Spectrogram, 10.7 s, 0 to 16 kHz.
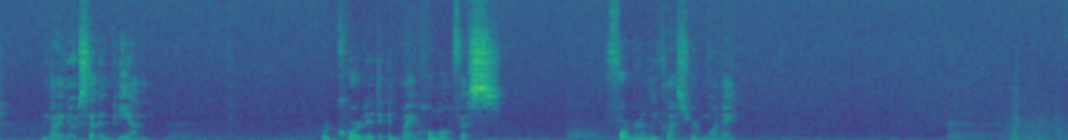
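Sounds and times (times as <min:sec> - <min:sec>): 
soft rain: 0:00.0 - 0:10.6
speech: 0:00.4 - 0:01.6, 0:03.2 - 0:05.0, 0:05.7 - 0:07.5
distant thunderstorm thunder rumbling: 0:07.6 - 0:10.6.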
